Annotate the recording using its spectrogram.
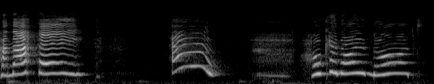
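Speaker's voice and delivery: very high, loud, excited, delighted screaming.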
